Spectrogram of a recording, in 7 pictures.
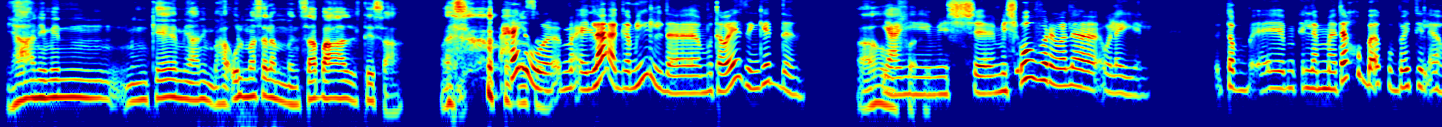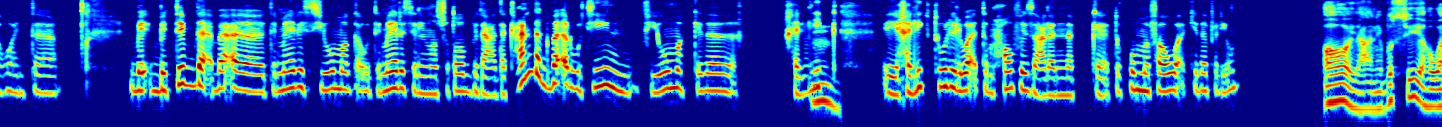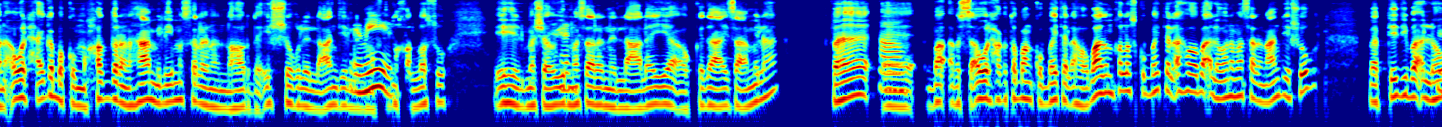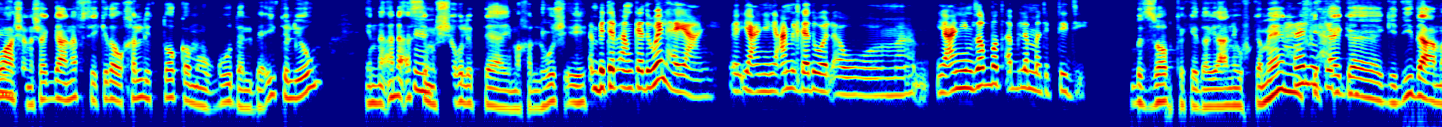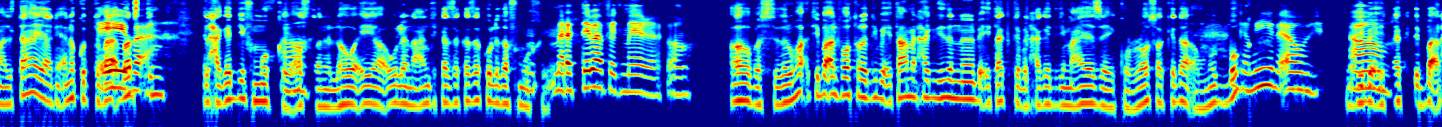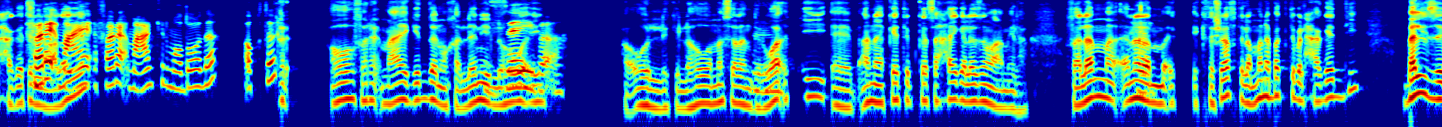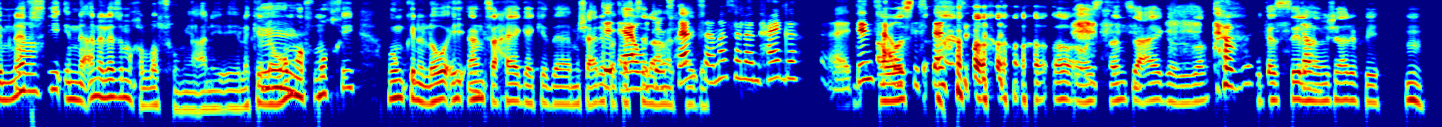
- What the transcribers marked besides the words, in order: laughing while speaking: "مث"; in English: "أوڤر"; tsk; in English: "روتين"; tapping; in English: "notebook"; giggle; laugh; laughing while speaking: "طَب"
- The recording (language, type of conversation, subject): Arabic, podcast, إزاي بتحافظ على طاقتك طول اليوم؟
